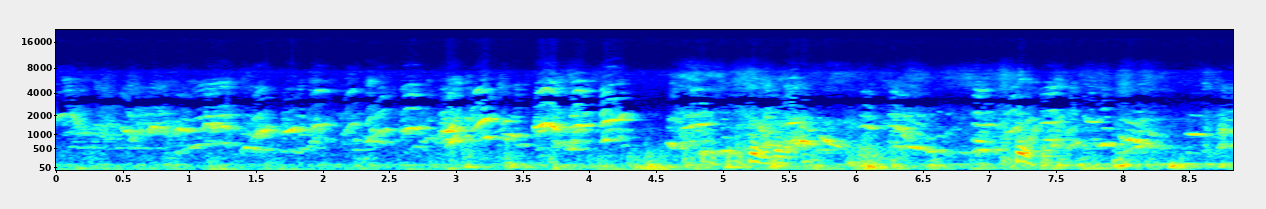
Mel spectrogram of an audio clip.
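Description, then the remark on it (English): A dense, continuous chorus of birds chirping and clucking fills the whole stretch, fairly loud, with a busy murmur of voices mixed underneath. “Oops, like birds.”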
